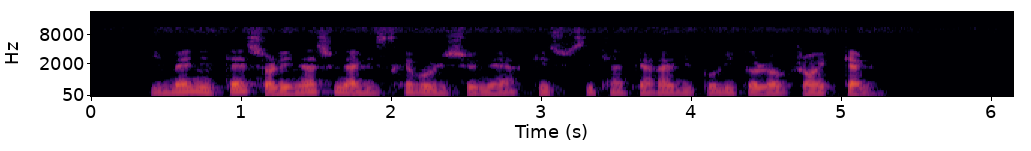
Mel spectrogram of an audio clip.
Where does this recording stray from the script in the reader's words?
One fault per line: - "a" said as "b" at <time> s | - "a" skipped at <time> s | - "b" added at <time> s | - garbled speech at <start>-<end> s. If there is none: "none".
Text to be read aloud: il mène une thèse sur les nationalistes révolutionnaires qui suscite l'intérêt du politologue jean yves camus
none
